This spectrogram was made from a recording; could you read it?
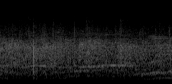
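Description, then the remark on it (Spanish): An audience applauds in praise of Jesus Christ, a dense wash of clapping hands at an even, sustained level with no pauses, heard on its own without talking over it. “Denle un fuerte aplauso a este camino maravilloso, hermanos y hermanas, que hemos encontrado.”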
